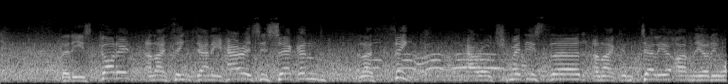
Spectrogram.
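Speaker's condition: No condition

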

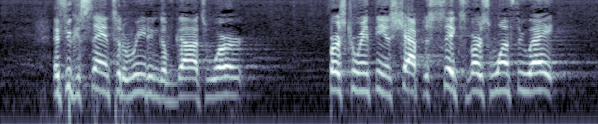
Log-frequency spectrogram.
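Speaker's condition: No condition

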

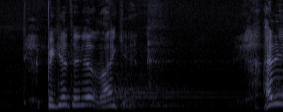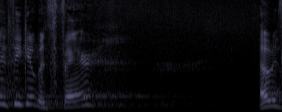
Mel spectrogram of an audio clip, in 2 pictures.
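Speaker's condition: Cerebral palsy, mild; voice hard to understand

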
